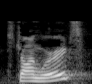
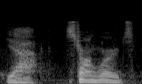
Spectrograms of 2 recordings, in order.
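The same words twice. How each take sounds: First: Strong words? rising, a little louder; rhetorical question. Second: Yeah, strong words said softer and slowly, falling; quiet affirmation. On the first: Preacher asks the congregation with a rising question. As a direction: toss it out as a question. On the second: Preacher answers himself in a soft, slow, falling voice. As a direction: answer your own question softly. Rhetorical question then answer. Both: Acted.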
